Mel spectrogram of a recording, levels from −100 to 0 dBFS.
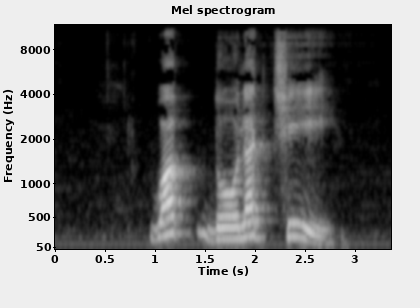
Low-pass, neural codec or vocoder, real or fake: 10.8 kHz; none; real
